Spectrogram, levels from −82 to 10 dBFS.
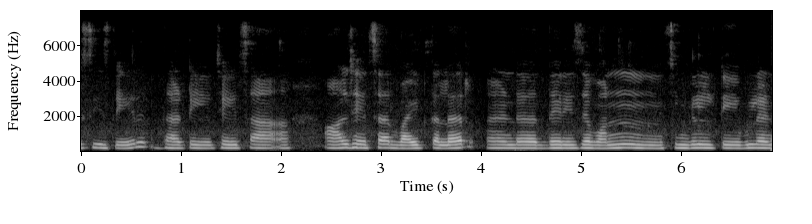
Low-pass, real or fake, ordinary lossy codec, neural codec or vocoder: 7.2 kHz; real; none; none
